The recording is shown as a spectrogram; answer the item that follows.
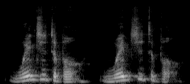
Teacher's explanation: there's an influence here from the v to the w sound. There's also an insertion of a vowel that doesn't exist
